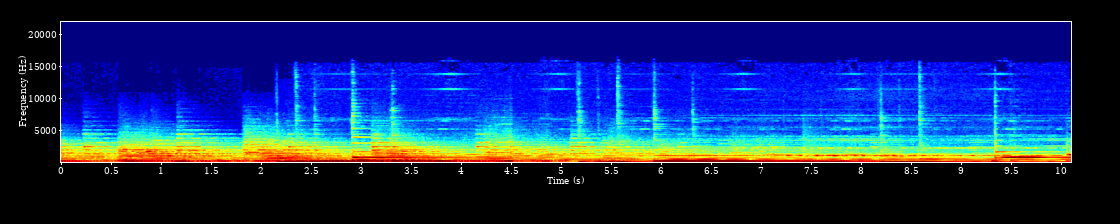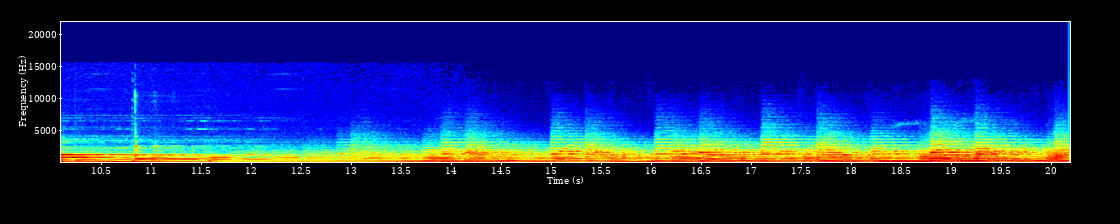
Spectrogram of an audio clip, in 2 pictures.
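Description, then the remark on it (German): Church bells of St. Oswald church in the old town of Zug peal continuously before a Roman Catholic service, several overlapping tones, rich resonant strikes layering into a loud, sustained ringing with deep humming undertones and no voices. “Und hier hören wir Glockengeläut der Kirche St. Oswald in Zug.”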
